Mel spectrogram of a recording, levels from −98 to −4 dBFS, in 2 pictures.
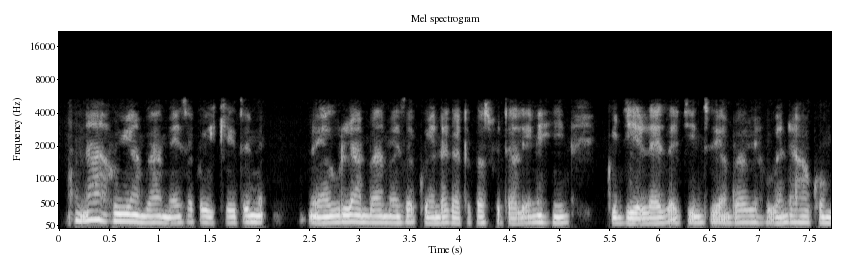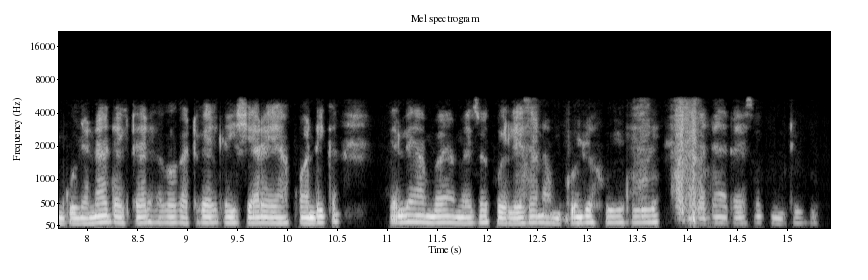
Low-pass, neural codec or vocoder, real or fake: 5.4 kHz; codec, 16 kHz, 8 kbps, FreqCodec, smaller model; fake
